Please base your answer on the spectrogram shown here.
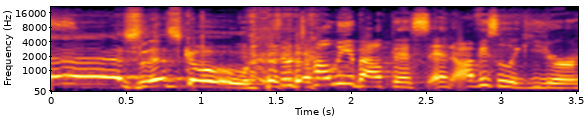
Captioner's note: chuckling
